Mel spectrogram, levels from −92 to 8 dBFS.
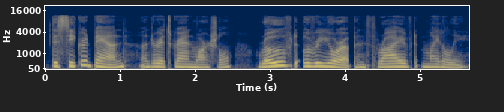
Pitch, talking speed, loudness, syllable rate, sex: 190 Hz, 140 wpm, -20 LUFS, 4.7 syllables/s, female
